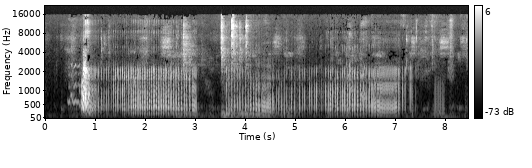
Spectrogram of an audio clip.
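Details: Puppies attempting to growl: a sharp yelp opens, followed by two extended rough pulsing growls with slight wavering pitch, ending in softer grumbles; quiet indoor setting.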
